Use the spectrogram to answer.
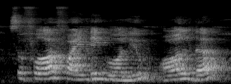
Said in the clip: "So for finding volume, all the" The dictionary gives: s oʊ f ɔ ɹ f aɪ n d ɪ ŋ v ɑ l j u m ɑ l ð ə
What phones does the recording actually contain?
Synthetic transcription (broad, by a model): s oʊ f ɔ ɹ f aɪ n d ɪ ŋ v ɑ l j u m ɑ l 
